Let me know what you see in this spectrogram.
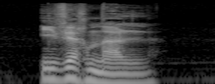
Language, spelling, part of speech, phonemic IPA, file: French, hivernal, adjective, /i.vɛʁ.nal/, Fr-hivernal.ogg
- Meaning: 1. winter 2. wintery, similar to winter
